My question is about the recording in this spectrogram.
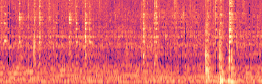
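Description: Boiled pasta being tipped from a metal skimmer into a steel pot of sizzling sautéed vegetables, with repeated scraping and tapping of the utensil on the pot and a couple of louder knocks about four and a half seconds in.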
